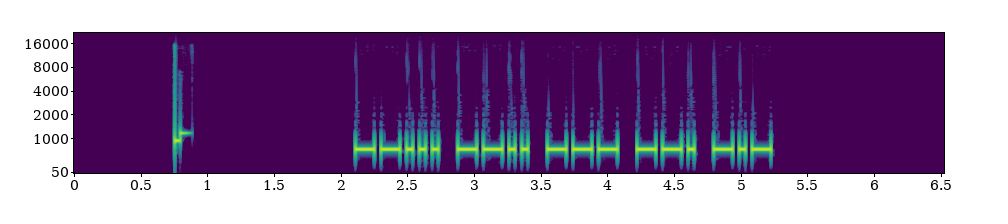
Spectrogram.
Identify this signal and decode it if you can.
Morse code, heard as a keyed tone, about 25 wpm, 700 Hz. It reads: 7ZOGK
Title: Code Groups - 5 Letter:Numbers - 25wpm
